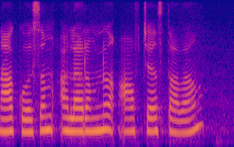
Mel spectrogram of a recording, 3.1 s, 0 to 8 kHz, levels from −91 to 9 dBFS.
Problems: constant background noise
